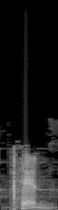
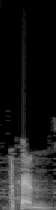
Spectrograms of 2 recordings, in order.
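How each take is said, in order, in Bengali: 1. প্রথম p ধ্বনিতে বাতাসের জোরালো ফুঁ থাকে। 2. প্রথম p ধ্বনিতে বাতাসের জোরালো ফুঁ থাকে।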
